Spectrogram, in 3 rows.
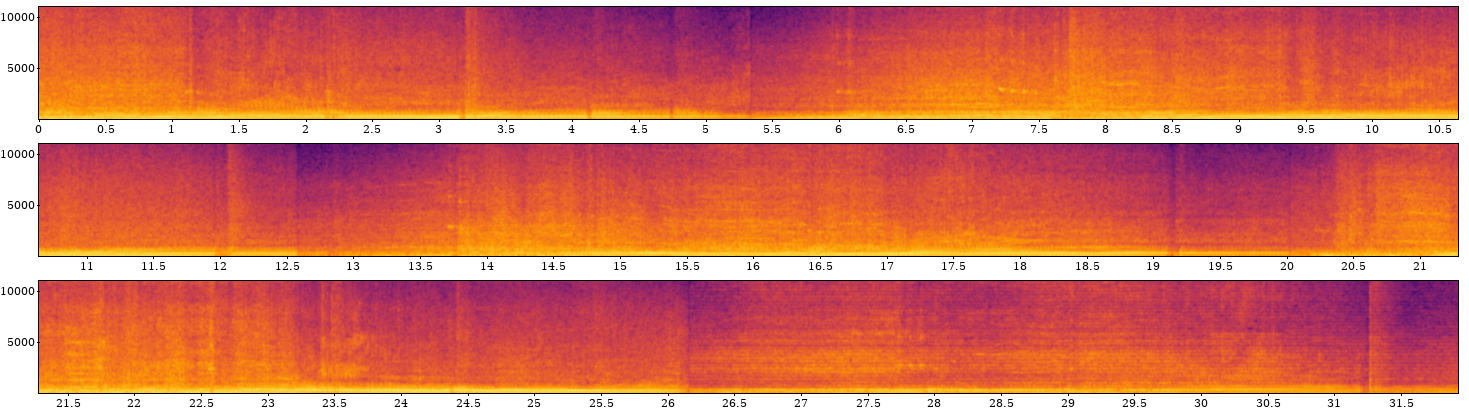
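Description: Ford Fiesta R5 rally car's turbocharged 1.6-litre four-cylinder engine driven hard through corners, its revs falling and climbing again and again as it brakes, shifts down and accelerates away. It is heard in several short passes that cut one into the next.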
